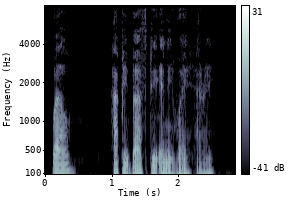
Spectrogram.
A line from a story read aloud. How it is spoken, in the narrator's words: Ginny said in a flat little voice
